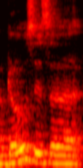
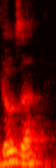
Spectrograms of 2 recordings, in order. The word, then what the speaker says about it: Gose: originated okay so uh go is a sorry I mispronounced it goza is a top fermented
